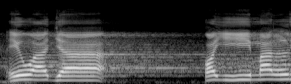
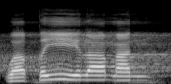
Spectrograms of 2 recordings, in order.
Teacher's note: saktah berhenti sebentar dengan menahan nafas kira-kira 2 harokat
